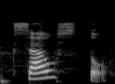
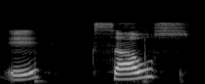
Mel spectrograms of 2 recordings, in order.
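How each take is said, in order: First: Exhausto slow and higher, with the x sound clear; careful pronunciation demo. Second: Exhausto stretched out very slowly, syllable by syllable; syllabified pronunciation. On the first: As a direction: say exhausto slowly so the x is heard. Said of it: "¿Cómo sería?". ("Exhausto" pronunciado despacio y marcado) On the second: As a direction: draw exhausto out so each syllable is heard. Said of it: "de esta manera". ("Exhausto" estirado, sílaba por sílaba) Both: Shown as a demonstration.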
